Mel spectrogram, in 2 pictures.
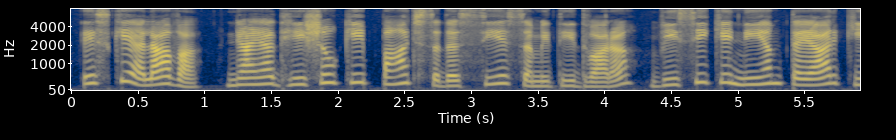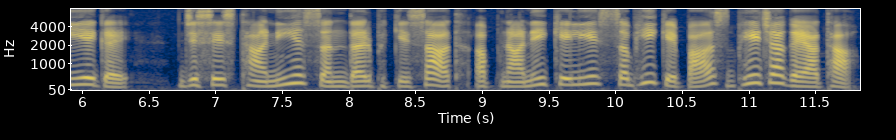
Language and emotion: Hindi, neutral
